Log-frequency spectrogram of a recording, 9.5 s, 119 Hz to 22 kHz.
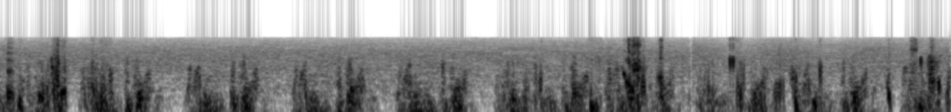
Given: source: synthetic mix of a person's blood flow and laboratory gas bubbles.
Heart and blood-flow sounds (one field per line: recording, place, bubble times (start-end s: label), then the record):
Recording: Doppler ultrasound of blood flow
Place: precordium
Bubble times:
0.06-0.30 s: bubbles
0.41-0.71 s: bubbles
0.84-1.16 s: bubbles
5.89-6.03 s: bubbles
6.23-6.50 s: bubbles
6.58-6.68 s: bubbles
7.29-7.46 s: bubbles
7.59-7.88 s: bubbles
7.91-8.03 s: bubbles
8.20-8.26 s: bubbles
8.87-8.96 s: bubbles
9.10-9.47 s: bubbles
From the record:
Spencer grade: 3 (all of the cardiac periods contain showers or single bubble signals, but not dominating or overriding the cardiac motion signals)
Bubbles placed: only in the low amplitude regions of the cardiac cycle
